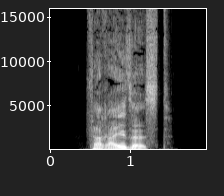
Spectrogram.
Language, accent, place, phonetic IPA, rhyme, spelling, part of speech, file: German, Germany, Berlin, [fɛɐ̯ˈʁaɪ̯zəst], -aɪ̯zəst, verreisest, verb, De-verreisest.ogg
- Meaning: second-person singular subjunctive I of verreisen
